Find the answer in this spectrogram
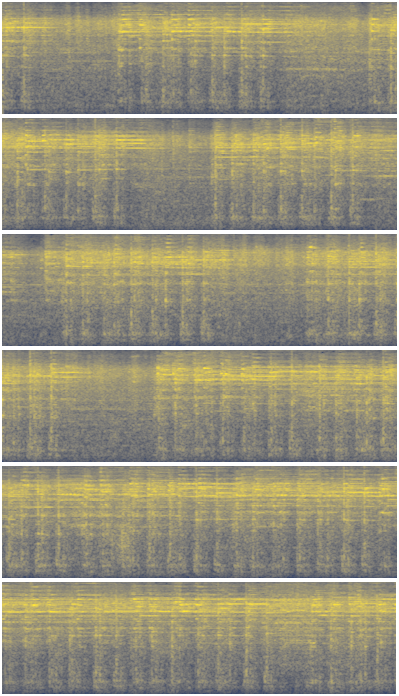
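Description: Freight cars of a manifest train rolling past, steel wheels knocking and clacking over the rail joints continuously, with a high thin squeal of wheels on the rail over the top.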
